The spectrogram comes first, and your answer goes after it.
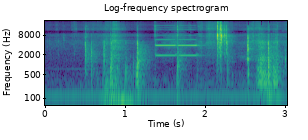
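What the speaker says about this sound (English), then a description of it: "grab a multimeter, set it to the continuity beeper setting" A multimeter set to continuity tests a brake light switch from a Chrysler, Jeep or Dodge, giving one short, steady electronic beep in the middle, surrounded by faint handling clicks and taps.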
